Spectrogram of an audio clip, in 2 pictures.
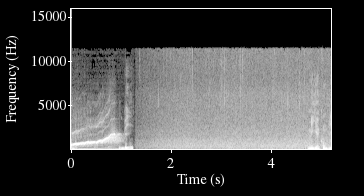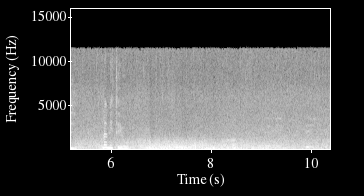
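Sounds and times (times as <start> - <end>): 
heavy rain in a thunderstorm: 0.0 - 10.3
speech: 1.0 - 1.3, 4.8 - 6.9
deep rumble of thunder: 4.9 - 10.3.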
